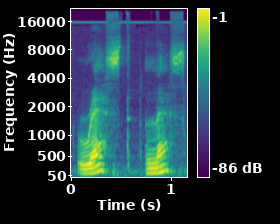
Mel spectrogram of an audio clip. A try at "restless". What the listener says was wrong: Restless. La T no se dice. Restless.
